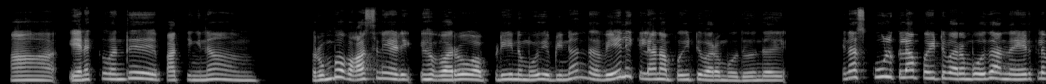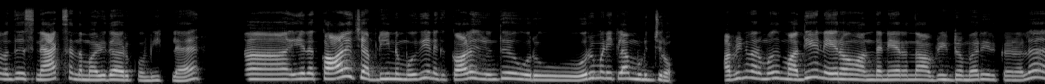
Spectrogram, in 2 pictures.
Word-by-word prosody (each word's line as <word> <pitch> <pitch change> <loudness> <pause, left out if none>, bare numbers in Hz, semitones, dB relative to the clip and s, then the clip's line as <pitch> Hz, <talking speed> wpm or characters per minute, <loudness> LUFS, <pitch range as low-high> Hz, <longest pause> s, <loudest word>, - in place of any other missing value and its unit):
ஆ - - +1 0.6
எனக்கு 235 +5 -1
வந்து 240 +4 0 0.3
பாத்தீங்கன்னா, 205 +2 -2 1.0
ரொம்ப 250 +10 +2
வாசனை 245 +5 +2
அடிக்க 230 0 0
வரும், 230 +3 +5
அப்படின்னும்போது 220 +1 0
எப்படின்னா, 220 +7 -2
இந்த 270 -6 -3
வேலைக்கெல்லாம் 260 -4 +2
நான் 220 -3 0
போய்ட்டு 220 +1 0
வரும்போது 190 -2 -1
இந்த 195 0 -1 0.8
ஏன்னா 310 +4 +1
ஸ்கூலுக்குலாம் 330 -1 0
போயிட்டு 285 -1 -1
வரும்போது, 250 +1 +2
அந்த 250 -2 0
நேரத்தில 245 +3 -1
வந்து 260 +3 -3
ஸ்நாக்ஸ் 235 +4 +1
அந்த 225 - -2
மாரி 210 +1 +1
தான் 215 -2 +4
இருக்கும் 200 -3 -6
வீட்ல. 185 -1 -7 0.7
அ - - +4 0.5
எனக்கு 255 0 -1
காலேஜ் 325 +5 +5
அப்படின்னும்போது, 245 0 0
எனக்கு 235 -5 -6
காலேஜ் 260 +3 +2
வந்து 275 +4 -3 0.2
ஒரு 210 -1 +1 0.4
1 255 +5 +2
மணிக்கெல்லாம் 275 -2 -2
முடிஞ்சிரும். 215 -5 -3 0.5
அப்படின்னு 280 +8 -3
வரும்போது 275 0 -1
மதிய 250 +9 +1
நேரம் 245 -3 +2
அந்த 215 0 -1
நேரம் 215 0 -1
தான் 215 -1 0
அப்படின்ற 215 +1 -2
மாரி 215 +2 -1
இருக்கிறனால, 200 +2 -5
235 Hz, 145 wpm, -23 LUFS, 215-265 Hz, 1.0 s, வரும்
